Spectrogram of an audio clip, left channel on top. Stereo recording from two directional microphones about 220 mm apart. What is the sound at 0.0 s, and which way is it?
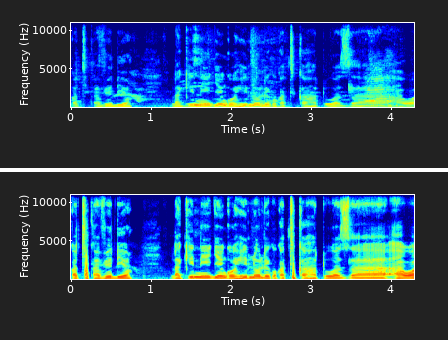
Speech, 45° right (ahead or behind).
